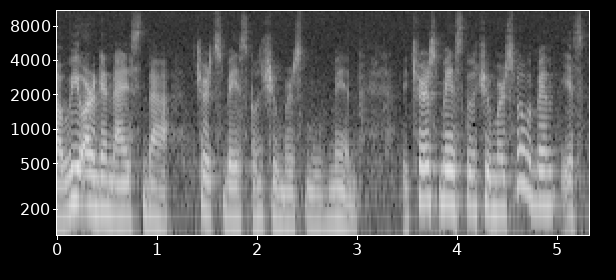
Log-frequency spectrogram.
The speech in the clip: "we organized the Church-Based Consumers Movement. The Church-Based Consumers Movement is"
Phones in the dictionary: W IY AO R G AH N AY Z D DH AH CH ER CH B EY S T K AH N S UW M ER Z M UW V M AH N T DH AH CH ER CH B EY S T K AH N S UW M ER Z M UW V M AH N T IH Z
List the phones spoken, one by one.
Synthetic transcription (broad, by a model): W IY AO R G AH N AY S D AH CH ER CH B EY S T K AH N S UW M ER S M UW V M AH N T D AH CH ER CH B EY S T K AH N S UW M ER S M UW V M AH N T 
